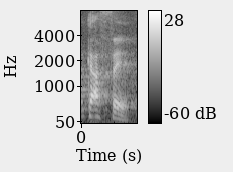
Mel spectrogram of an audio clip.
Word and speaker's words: café: Pronunciar a palavra café. Se for mais forte, você levanta a mão. Ó, vamos lá, ó. Café. Qual é a mais forte, gente?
